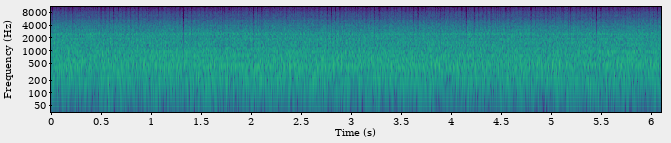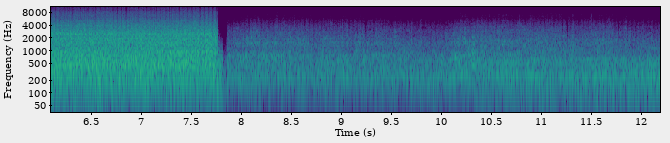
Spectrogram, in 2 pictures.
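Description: Miss America IX speedboat's Chevrolet 427 L88 big-block V8 engines running steadily. About eight seconds in the sound drops suddenly to a much quieter, steady engine noise.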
